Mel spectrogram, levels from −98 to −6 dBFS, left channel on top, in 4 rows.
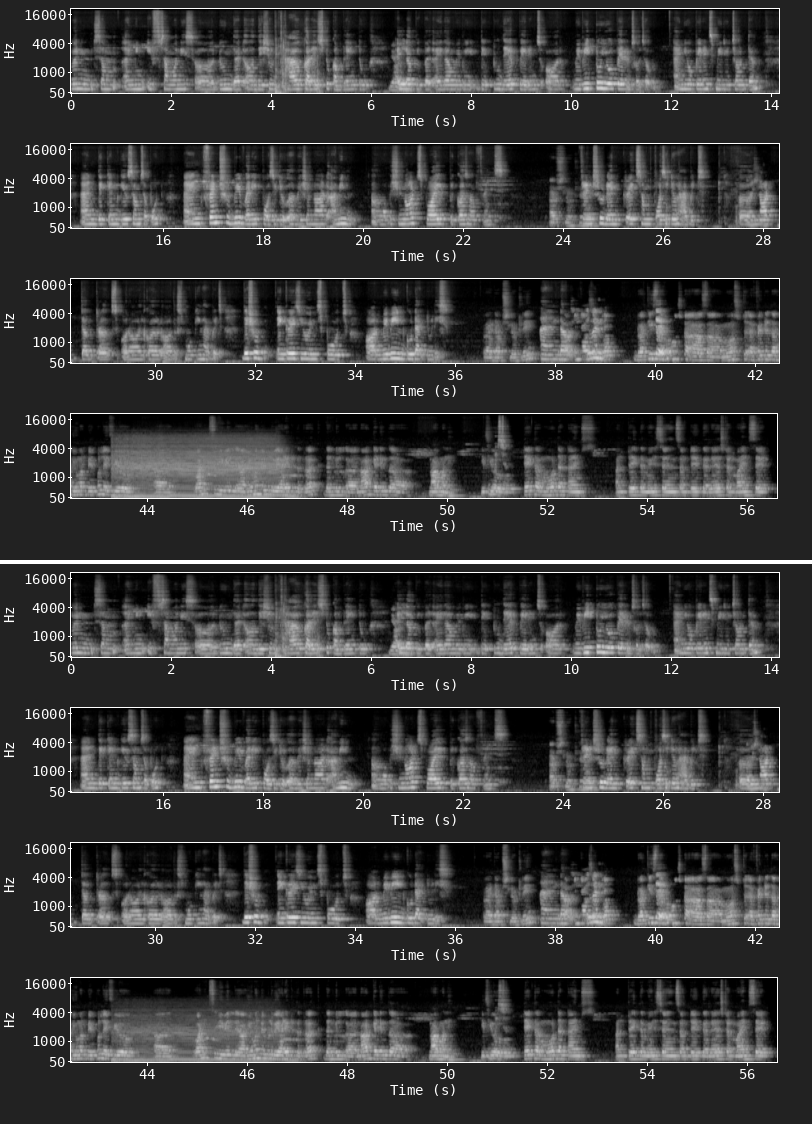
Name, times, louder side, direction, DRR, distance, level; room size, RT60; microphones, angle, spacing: voice 1, 0.0-6.3 6.5-11.8 12.0-19.8 20.2-22.9 24.4-26.8 27.2-28.1 28.5-35.9 37.7-39.0 39.9-40.3 49.6-49.7 50.8-51.2, left 1 dB, 30° left, 3 dB, 2.0 m, -33 dB
voice 2, 6.3-6.7 23.7-24.7 27.6-28.1 36.6-37.6 38.0-39.1 39.6-43.7 44.1-44.6 44.9-49.3 49.6-50.3 50.7-52.9 53.4-56.4, right 1 dB, 15° right, 1 dB, 2.8 m, -36 dB
sound 1, 43.3-47.2, left 6 dB, 55° left, 0.6 m, -42 dB
18.5 x 9.6 x 3.0 m, 0.40 s
head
